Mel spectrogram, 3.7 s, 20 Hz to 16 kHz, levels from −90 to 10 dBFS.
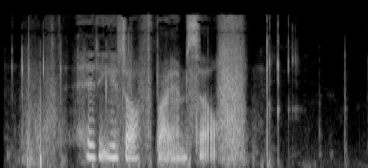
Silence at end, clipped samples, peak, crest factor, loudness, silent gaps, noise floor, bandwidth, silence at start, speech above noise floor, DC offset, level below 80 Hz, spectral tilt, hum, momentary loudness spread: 1 s; under 0.1%; -2 dBFS; 18 dB; -17 LUFS; none; -55 dBFS; 11.5 kHz; 0.2 s; 39 dB; under 0.1%; -48 dBFS; -4 dB/octave; none; 17 LU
